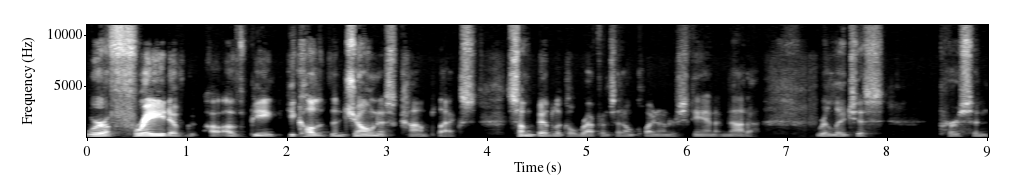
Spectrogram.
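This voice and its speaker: At a moderate pace, a man with a plain, everyday voice and fairly low pitch speaks with ordinary pitch variation and big swings in loudness against a quiet background. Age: 60s. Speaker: author and entrepreneur. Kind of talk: podcast interview.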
